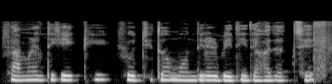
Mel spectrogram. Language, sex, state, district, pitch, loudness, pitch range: Bengali, female, West Bengal, Alipurduar, 200 Hz, -15 LUFS, 195-205 Hz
